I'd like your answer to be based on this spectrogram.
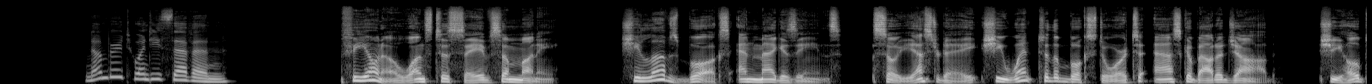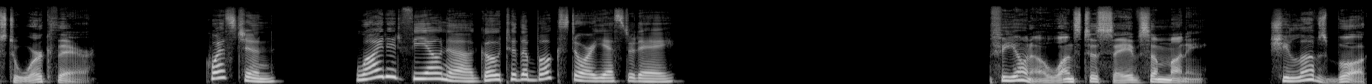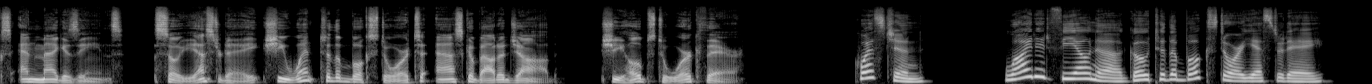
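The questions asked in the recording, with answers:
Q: Why did Fiona go to the bookstore yesterday?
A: To ask about a job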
